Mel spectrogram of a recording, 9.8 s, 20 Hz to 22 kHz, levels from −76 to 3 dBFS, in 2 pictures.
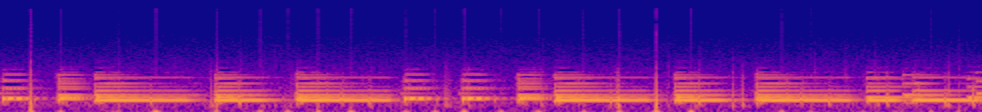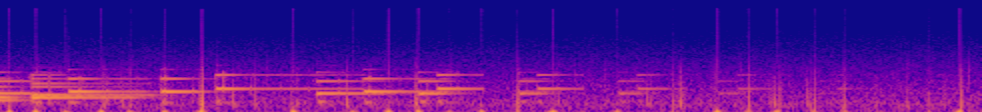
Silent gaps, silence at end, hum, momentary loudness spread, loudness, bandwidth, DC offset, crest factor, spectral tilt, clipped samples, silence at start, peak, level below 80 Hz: none; 0 s; none; 18 LU; -20 LUFS; 8.8 kHz; under 0.1%; 18 dB; -7.5 dB/octave; under 0.1%; 0 s; -2 dBFS; -38 dBFS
